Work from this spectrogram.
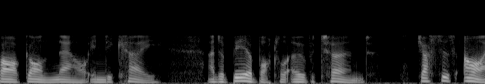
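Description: Speech, heard band-limited with nothing above 4 kHz, as a G.711 call path at 64 kbps would give. From 1.0 to 1.08 s a short sound is smeared into a held, fading tone, then the speech jumps ahead. This is a burst of packet loss: the receiver stretched the last audio across about 57 ms and then resumed, skipping roughly 60 ms of speech.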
